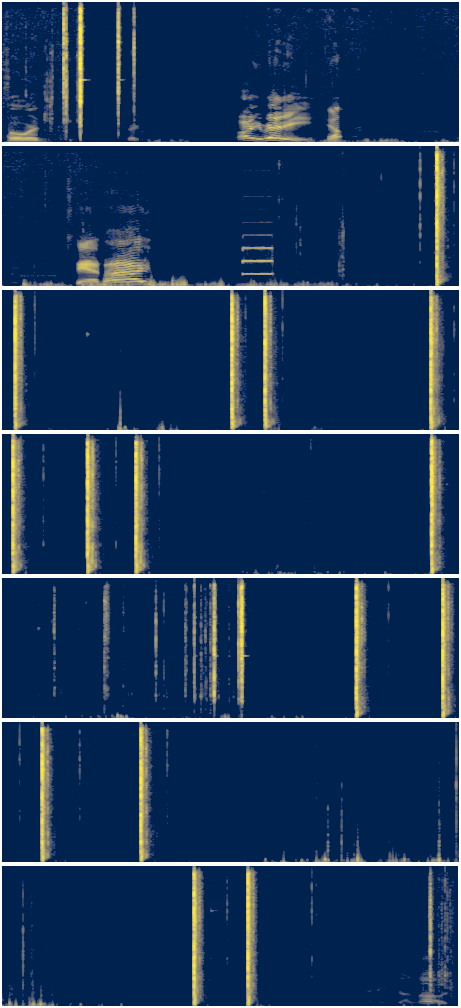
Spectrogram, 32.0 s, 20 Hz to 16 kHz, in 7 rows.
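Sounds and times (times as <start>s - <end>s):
shot timer beep: 7.0s - 7.4s
pistol shots: 8.9s - 9.5s, 18.0s - 18.2s.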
